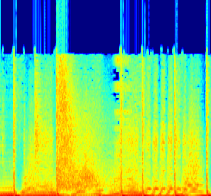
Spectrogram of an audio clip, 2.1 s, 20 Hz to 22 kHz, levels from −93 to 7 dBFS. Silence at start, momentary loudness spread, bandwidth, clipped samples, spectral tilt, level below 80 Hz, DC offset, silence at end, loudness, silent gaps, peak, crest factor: 0 s; 3 LU; 17.5 kHz; 0.2%; -4 dB/octave; -12 dBFS; under 0.1%; 0 s; -8 LUFS; none; 0 dBFS; 8 dB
